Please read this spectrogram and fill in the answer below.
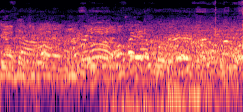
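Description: Crowd of basketball spectators in a gym, many voices talking and calling out at once in a steady, dense chatter.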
